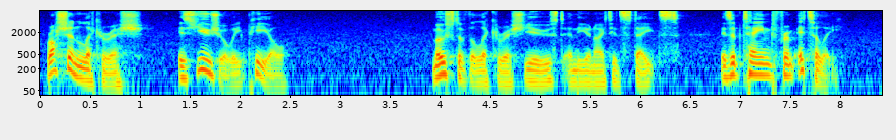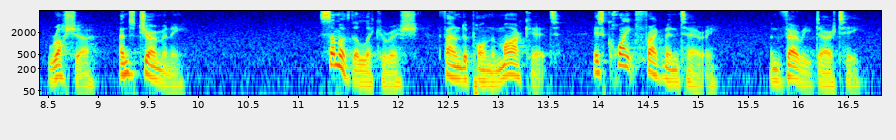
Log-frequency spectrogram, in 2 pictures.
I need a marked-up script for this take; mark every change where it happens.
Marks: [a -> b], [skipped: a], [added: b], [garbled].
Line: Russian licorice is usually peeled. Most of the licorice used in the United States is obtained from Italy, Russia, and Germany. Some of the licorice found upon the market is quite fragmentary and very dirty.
Russian licorice is usually [peeled. -> peel] Most of the licorice used in the United States is obtained from Italy, Russia, and Germany. Some of the licorice found upon the market is quite fragmentary and very dirty.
